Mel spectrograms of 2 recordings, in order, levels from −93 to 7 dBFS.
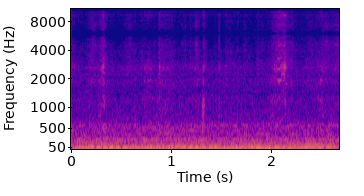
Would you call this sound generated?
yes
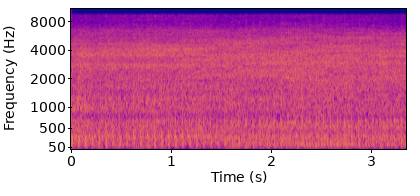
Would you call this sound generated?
no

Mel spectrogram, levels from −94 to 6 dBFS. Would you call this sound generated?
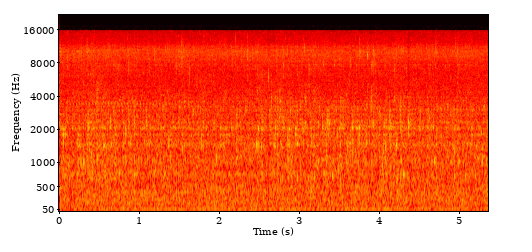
no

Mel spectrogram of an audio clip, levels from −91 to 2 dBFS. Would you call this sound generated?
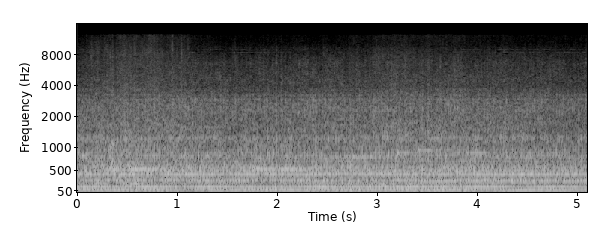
no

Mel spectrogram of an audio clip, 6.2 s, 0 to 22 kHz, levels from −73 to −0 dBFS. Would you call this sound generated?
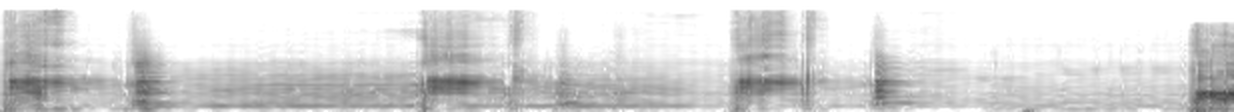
yes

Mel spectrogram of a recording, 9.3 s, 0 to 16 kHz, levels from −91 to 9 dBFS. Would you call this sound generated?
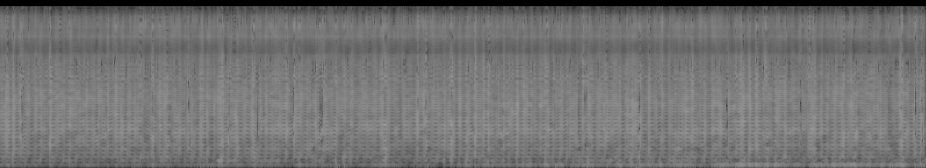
yes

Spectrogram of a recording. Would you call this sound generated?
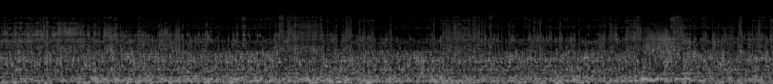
yes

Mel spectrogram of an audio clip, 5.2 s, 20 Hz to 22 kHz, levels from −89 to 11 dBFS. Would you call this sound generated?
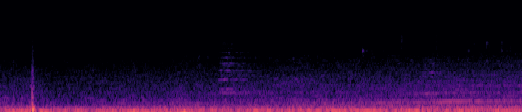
yes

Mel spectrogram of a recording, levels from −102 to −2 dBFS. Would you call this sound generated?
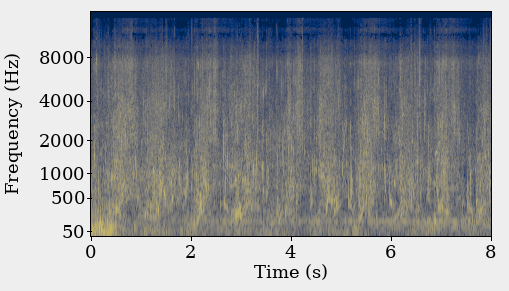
no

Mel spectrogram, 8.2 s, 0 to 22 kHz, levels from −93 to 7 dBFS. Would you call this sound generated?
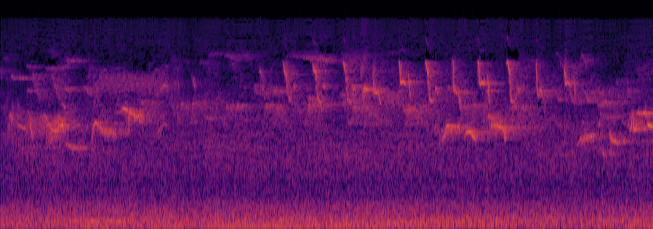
no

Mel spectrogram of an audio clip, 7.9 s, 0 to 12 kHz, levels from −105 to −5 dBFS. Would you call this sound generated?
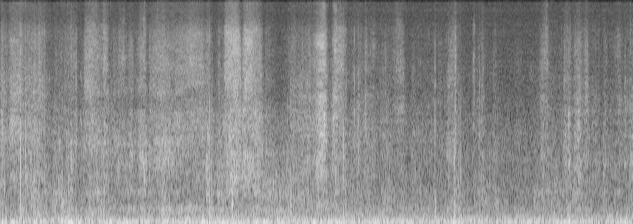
no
